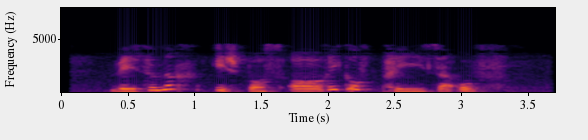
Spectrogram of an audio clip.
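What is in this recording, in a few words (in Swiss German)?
"prisse", Alsatian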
